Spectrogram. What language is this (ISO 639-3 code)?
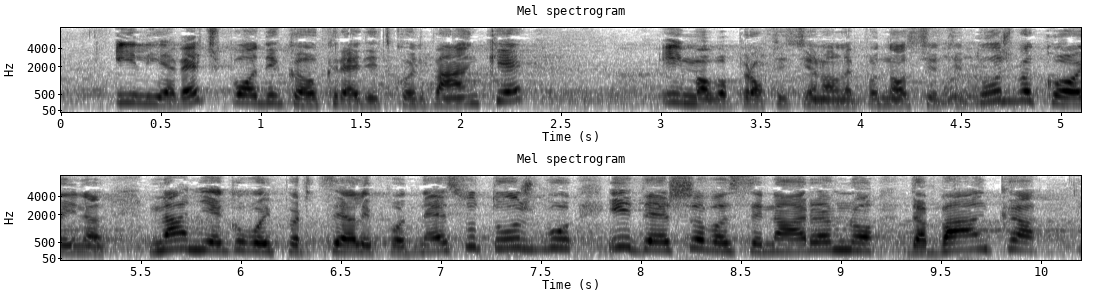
srp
